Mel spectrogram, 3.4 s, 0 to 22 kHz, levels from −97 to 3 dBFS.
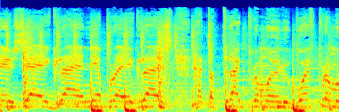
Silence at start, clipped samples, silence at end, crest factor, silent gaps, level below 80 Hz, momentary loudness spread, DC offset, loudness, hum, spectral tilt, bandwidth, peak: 0 s; under 0.1%; 0 s; 14 dB; none; -18 dBFS; 4 LU; under 0.1%; -14 LUFS; none; -4.5 dB/octave; 17 kHz; 0 dBFS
